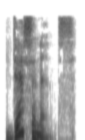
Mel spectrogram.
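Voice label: "desinence", British English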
